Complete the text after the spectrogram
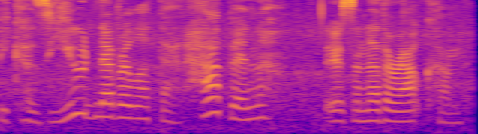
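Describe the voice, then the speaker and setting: A woman playing a bold young warrior goddess who sees the future, measured, confident and ominous in an audio drama. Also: medium pitch, expressive, a little hiss or hum, lightly acted. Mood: stern. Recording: loud dramatic music behind the voice.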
